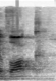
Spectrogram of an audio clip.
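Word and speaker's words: walk: जैसे वॉक, टॉक, half. अब इसमें एल है लेकिन साइलेंट है। पढ़ा नहीं जा रहा है।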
